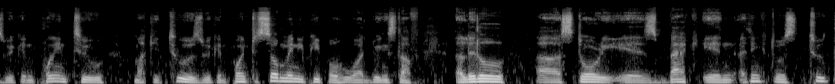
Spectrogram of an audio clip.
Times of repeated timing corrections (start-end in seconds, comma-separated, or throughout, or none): 0.08-8.33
